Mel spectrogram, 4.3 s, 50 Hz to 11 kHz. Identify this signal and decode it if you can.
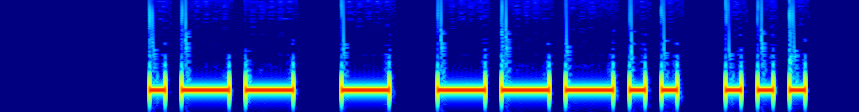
Morse code, heard as a keyed tone, about 15 wpm, 700 Hz. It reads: WT8S
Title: USA Call Signs - 4 Characters - 8x Character Spacing - 15wpm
